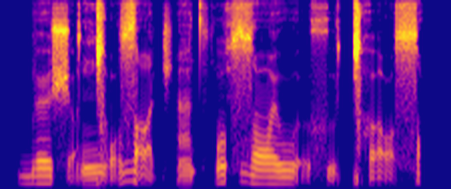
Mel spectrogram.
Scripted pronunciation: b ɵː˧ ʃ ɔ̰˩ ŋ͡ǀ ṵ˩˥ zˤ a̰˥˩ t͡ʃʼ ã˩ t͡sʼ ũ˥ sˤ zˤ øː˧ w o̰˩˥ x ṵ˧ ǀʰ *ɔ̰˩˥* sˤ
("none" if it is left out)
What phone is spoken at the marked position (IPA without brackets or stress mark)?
ɔ̰˥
